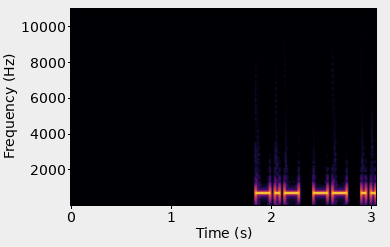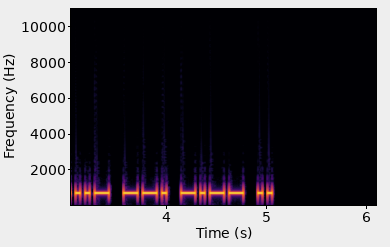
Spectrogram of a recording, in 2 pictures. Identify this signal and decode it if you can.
Morse code, heard as a keyed tone, about 25 wpm, 700 Hz. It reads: KM4GYI
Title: USA Call Signs - 6 Characters - Repeated 2x - 25wpm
